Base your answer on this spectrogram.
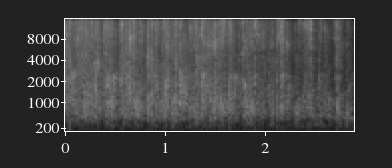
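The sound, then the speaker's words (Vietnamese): Audience applause in a talk about overcoming hardship, honoring two attendees who own homes. Dense, steady clapping runs the whole time at moderate loudness, with no speech over it. “các bạn vỗ chào một tay thật là lớn để tán dương”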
